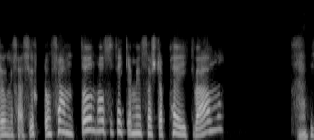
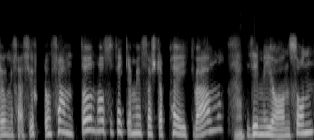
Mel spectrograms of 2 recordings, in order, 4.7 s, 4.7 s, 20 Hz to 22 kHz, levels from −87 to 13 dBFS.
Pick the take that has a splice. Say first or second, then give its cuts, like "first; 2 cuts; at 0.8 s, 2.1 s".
second; 1 cut; at 3.4 s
